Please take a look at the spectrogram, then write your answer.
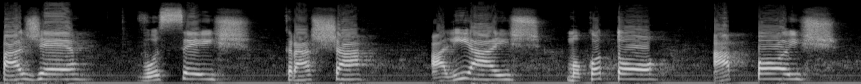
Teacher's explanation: todas são classificadas como oxítonas Ok última sílaba mais forte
